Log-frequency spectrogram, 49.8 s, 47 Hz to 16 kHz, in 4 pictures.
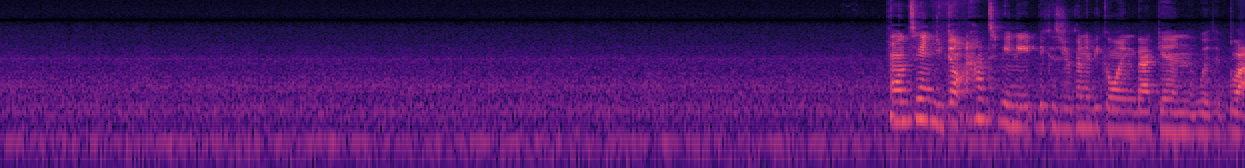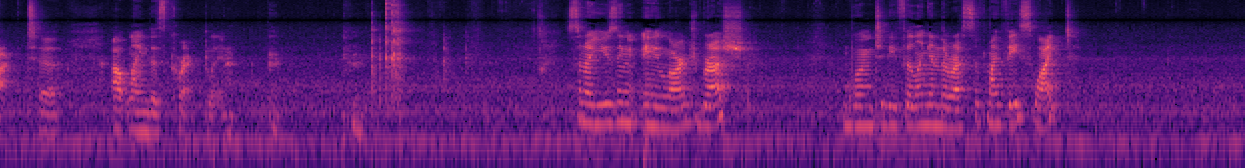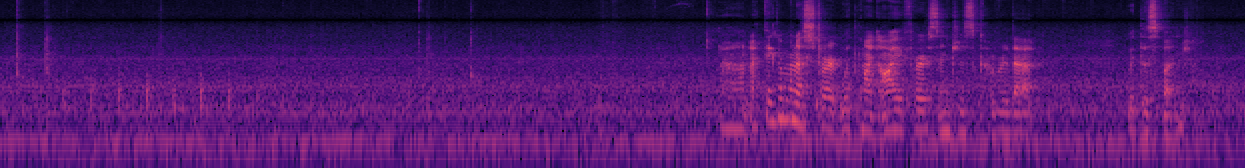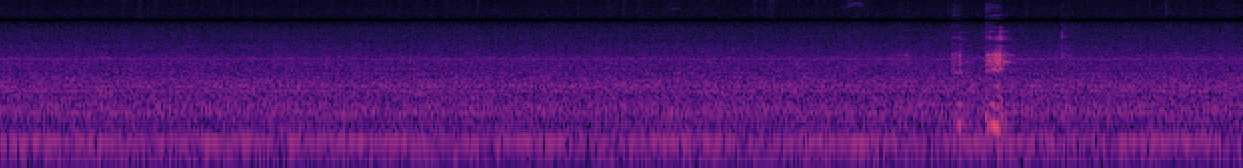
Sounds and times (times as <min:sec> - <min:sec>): Inside, small room: 0:00.0 - 0:49.7
Speech: 0:08.9 - 0:14.8, 0:18.2 - 0:20.0, 0:20.9 - 0:23.3, 0:32.0 - 0:35.3, 0:36.2 - 0:36.9.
